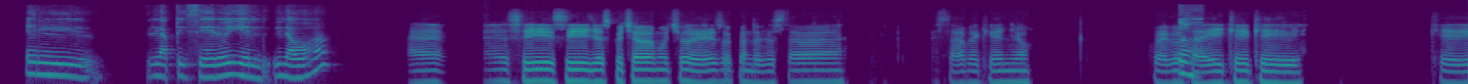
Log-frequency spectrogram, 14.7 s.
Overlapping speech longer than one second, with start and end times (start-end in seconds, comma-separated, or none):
none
